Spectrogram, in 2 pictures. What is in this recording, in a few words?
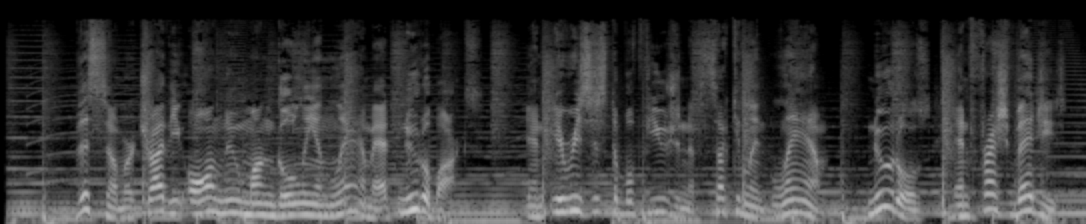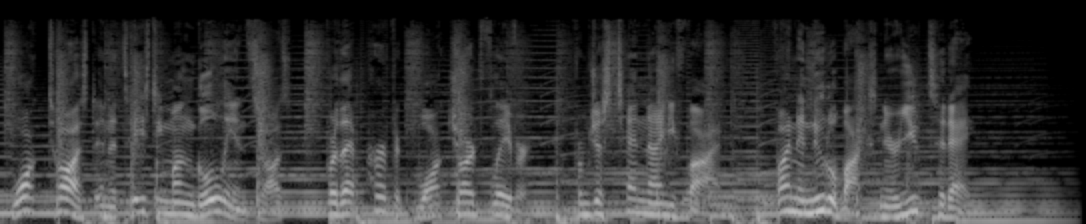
male american english noodle comercial; ideasonora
